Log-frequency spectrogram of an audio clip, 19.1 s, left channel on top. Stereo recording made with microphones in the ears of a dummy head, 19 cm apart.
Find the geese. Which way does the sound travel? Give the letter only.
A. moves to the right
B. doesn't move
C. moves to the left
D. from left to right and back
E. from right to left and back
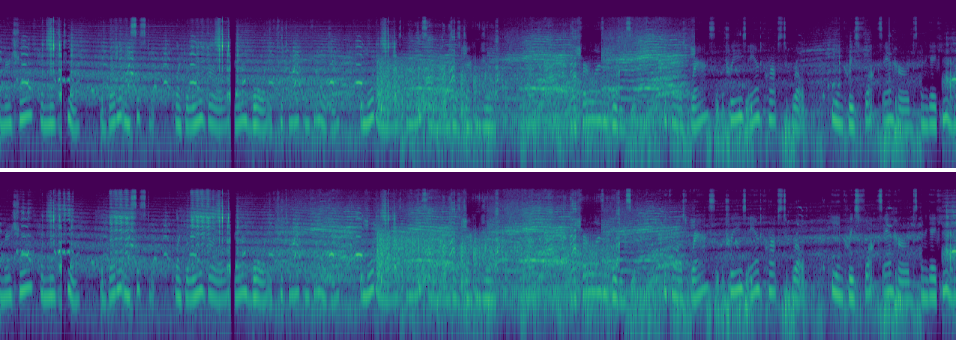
A.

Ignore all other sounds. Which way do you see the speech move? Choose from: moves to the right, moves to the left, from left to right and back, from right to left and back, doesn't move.
moves to the right.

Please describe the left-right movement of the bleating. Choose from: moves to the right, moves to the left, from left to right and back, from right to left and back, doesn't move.
moves to the left.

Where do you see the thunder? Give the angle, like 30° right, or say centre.
50° right.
